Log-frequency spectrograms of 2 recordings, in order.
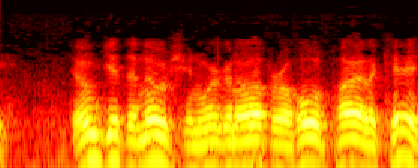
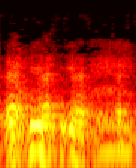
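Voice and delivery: gloating laugh; 6 semitones higher than usual. Acted. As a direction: sly chuckle. Gloating over fooling Andy.

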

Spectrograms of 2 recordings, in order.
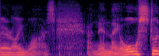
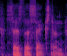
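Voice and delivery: ordinary delivery, nothing marked

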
